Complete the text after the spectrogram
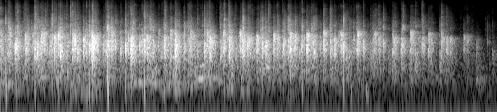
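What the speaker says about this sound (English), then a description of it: "I fucked up your applause, I'm sorry." A conference audience at a main-stage tech event claps together: dense, steady applause that carries on for several seconds, then thins out and fades away at the end.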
